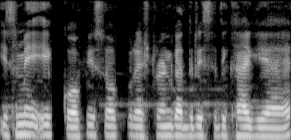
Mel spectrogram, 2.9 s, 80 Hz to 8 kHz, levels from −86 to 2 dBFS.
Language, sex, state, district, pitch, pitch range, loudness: Hindi, male, Jharkhand, Ranchi, 150 Hz, 145-155 Hz, -17 LUFS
